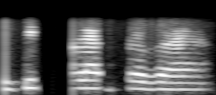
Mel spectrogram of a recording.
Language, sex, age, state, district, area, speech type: Kannada, female, 45-60, Karnataka, Gulbarga, urban, conversation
